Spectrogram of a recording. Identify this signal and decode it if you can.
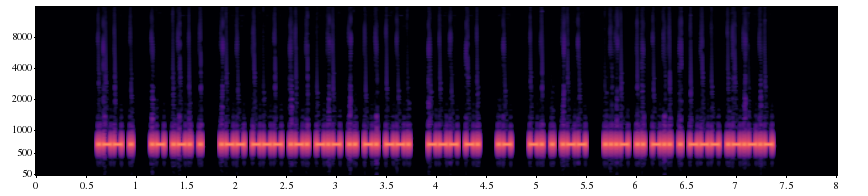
Morse code, heard as a keyed tone, about 41 wpm, 700 Hz. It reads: WE ARE WORKING ON A NEW VIDEO.
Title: Sentences from Top 1000 Words - Review Part 4 - 45wpm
